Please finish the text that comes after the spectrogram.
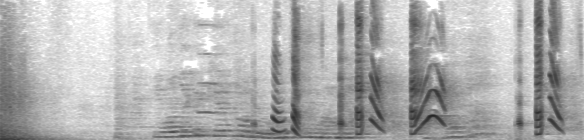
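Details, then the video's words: A talkative parrot gives squeaky, speech-like sounds: a low murmuring voice, then several sharp, arching whistled syllables and quick squeaks in short bursts. "Most beautiful talkative parrot"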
